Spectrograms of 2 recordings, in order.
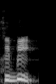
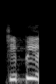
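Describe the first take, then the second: First: The middle b sound is single and short. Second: The middle p sound is doubled and long. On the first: The speaker calls it right. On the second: The speaker calls it wrong.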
